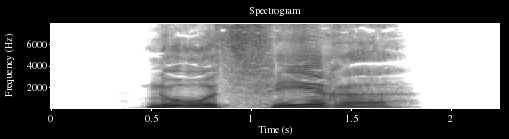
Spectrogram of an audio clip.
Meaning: noosphere
- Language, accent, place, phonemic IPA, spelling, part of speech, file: German, Germany, Berlin, /nooˈsfɛːʁə/, Noosphäre, noun, De-Noosphäre.ogg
